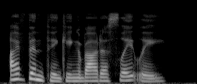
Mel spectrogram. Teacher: The pause after thinking and emphasis on us signals a significant conversation.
